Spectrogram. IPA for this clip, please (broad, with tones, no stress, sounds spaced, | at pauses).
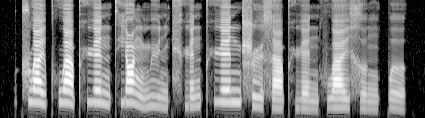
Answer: ʈ͡ʂ w a˥˧ ɪ̯ pʰ w ä˥˧ pʰ ɥ ɛ˥˧ n t̪ʰ j ɑ˥˩ ŋ m y˨˩ n t͡ɕʰ ɥ ɛ˦ n pʰ ɥ ɛ˥ n ʂ ɻ̩˥˩ s ä˧˥ pʰ ɥ ɛ˨˩ n f w a˥ ɪ̯ x ɤ˨˩ ŋ p ɤ˥˩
